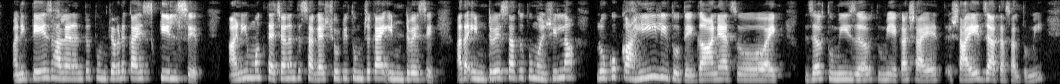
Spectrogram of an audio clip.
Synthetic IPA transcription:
aɽ̃it̪ed͡zʱaljanənt̪əɾt̪umt͡ɕjakəɽekaɦiːskilsjet̪̚ | aɽ̃iməɡ̚t̪jat͡ɕjanənt̪əɾsəɡɭjaɕoʈiːt̪umt͡səkajiɳʈɾesʈjeat̪aiɳʈɾesʈd͡zat̪ot̪uːm̤əɳɕiːlna | lokokaɦiːliːt̪ɦot̪eɡaɳ̃jat͡səajk̚ | d͡zəɾt̪um̤iːd͡zəɾt̪um̤iːekaɕajet̪ɕajet̪̚d͡zat̪əsalt̪um̤iː

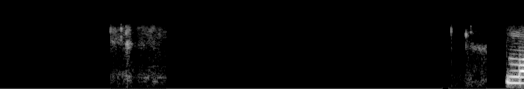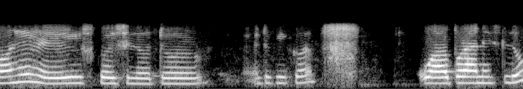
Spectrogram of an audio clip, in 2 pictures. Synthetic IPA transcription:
mojɦɛɦeɹiskoɹisilʊ̃tʊɹ | ḛtukikɔj | ʊaɹpɔɹanisilʊ̃

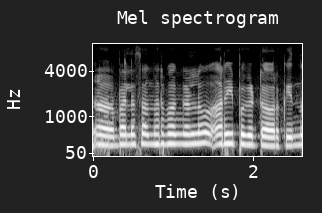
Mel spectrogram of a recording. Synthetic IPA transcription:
aːpɐlɐsɐnd̪ɐrbʱɐŋːɐɭiluɐrijipːɨɣiʈːuɐʋɐrkɨinː

